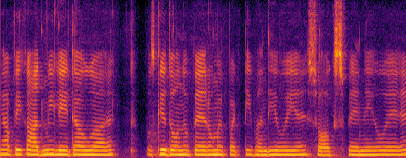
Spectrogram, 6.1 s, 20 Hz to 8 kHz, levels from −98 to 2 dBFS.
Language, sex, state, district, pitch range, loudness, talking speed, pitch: Hindi, female, Chhattisgarh, Bilaspur, 205-215 Hz, -16 LUFS, 185 wpm, 210 Hz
